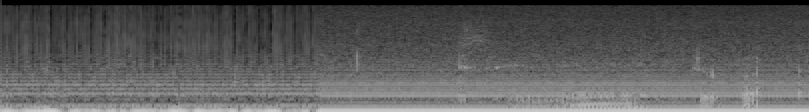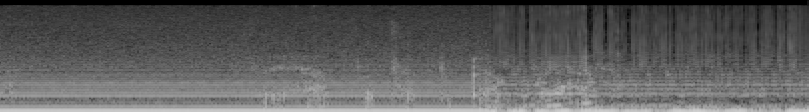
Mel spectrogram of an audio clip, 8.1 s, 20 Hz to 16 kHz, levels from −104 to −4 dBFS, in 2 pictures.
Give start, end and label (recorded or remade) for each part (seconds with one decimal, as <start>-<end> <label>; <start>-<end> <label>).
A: 0.0-1.6 remade; 1.6-6.5 recorded; 6.5-8.1 remade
